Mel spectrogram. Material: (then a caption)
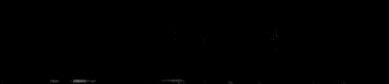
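Soap. A solid pastel pressed soap-flake ball is held in the hands while a small black knife carves and scrapes into it, exposing dense solid soap on the cut face. Quiet, soft scraping and crisp clicks with bright, high edges sit over a low, muffled body. The cuts come in short bursts separated by brief pauses.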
